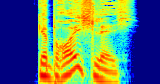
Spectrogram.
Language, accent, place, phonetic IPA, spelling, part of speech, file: German, Germany, Berlin, [ɡəˈbʁɔʏ̯çlɪç], gebräuchlich, adjective, De-gebräuchlich.ogg
- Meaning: usual, customary, common, in use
